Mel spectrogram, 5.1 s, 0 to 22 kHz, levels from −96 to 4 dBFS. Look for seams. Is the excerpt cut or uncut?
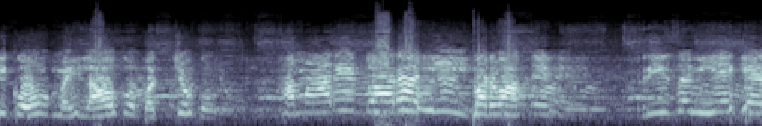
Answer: cut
